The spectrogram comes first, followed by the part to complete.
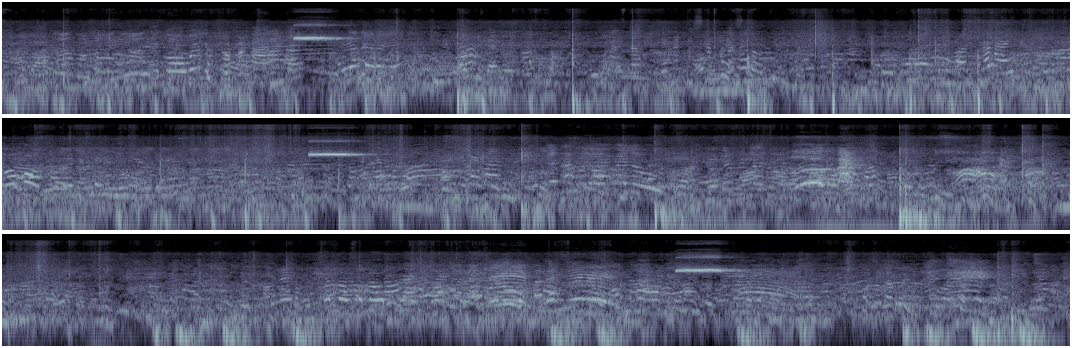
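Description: A referee's whistle sounds three short, sharp blasts, about eleven to fourteen seconds apart, marking play in a volleyball match. A steady babble of spectators' voices runs underneath.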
